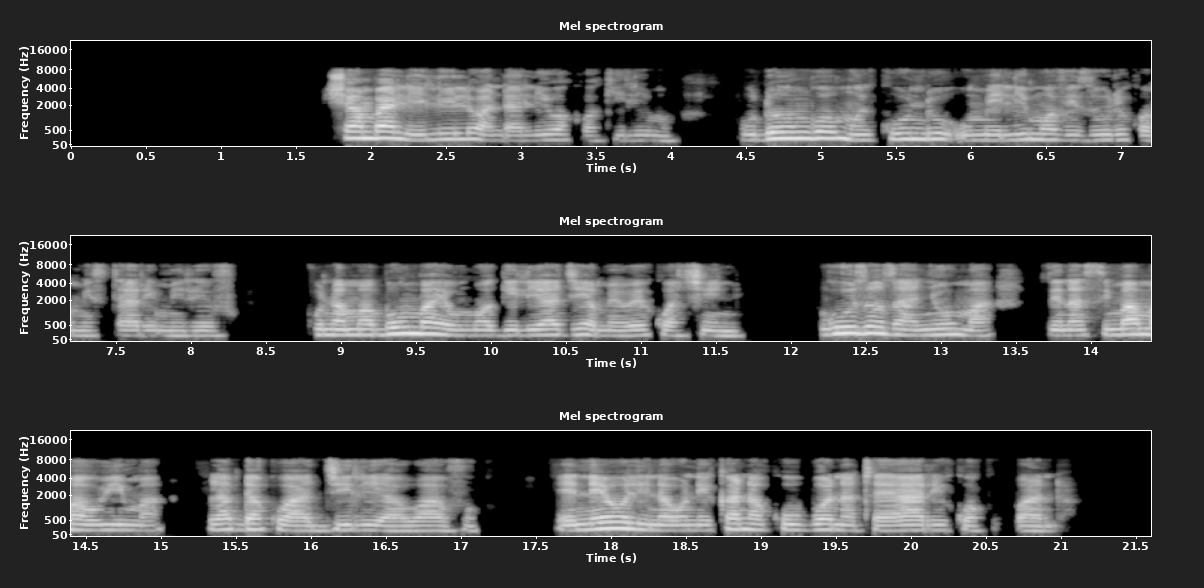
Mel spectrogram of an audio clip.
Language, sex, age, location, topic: Swahili, female, 25-35, Nairobi, agriculture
